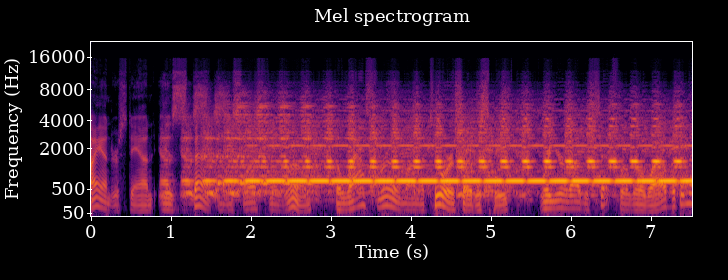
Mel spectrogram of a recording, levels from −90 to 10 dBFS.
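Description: A speech recording is overtaken by feedback howl from 0.86 s to the end: a tone around 700 Hz swells until it sits about 11 dB above the speech, pulsing roughly every third of a second. Sound from a loudspeaker is reaching a microphone on the same call and coming back louder on each pass. Instead of dying away, the repeats narrow onto the frequency this loop favours, and the pulse follows the loop's delay. Nothing breaks the loop before the clip ends.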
